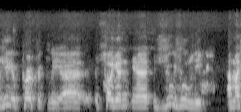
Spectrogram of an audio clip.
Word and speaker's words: Jujuolui: So you're Jujuolui. Am I saying your name right? It's pronounced Jujuolui, Okay.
